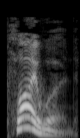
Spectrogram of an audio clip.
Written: plywood

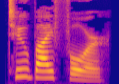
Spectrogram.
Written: two-by-four

